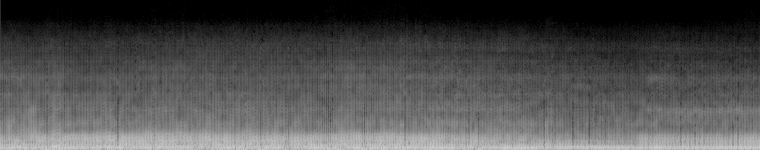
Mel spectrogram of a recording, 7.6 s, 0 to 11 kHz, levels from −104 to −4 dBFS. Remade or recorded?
remade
